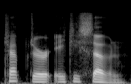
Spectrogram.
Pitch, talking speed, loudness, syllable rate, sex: 115 Hz, 135 wpm, -18 LUFS, 5.1 syllables/s, male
